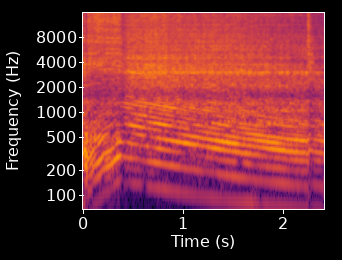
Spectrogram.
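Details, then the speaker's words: 1995 Honda CR250 two-stroke, first start after premix in plug hole and kill switch on: blips up then revs sag slowly; seller reported horrible mid-range bog, plus hard starting. "fired right up when I uh switched the kill switch you can hear it's a little boggy so he said mid-range is horrible"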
